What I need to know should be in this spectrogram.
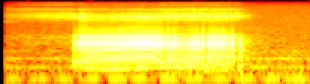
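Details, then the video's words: Two-year-old pug named Fran Q snoring loudly indoors while the TV is on; a single rough, rattling snore lasting about a second, rich in buzzy harmonics and pulsing rapidly, then quiet. "フランQ の いびき!!!"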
